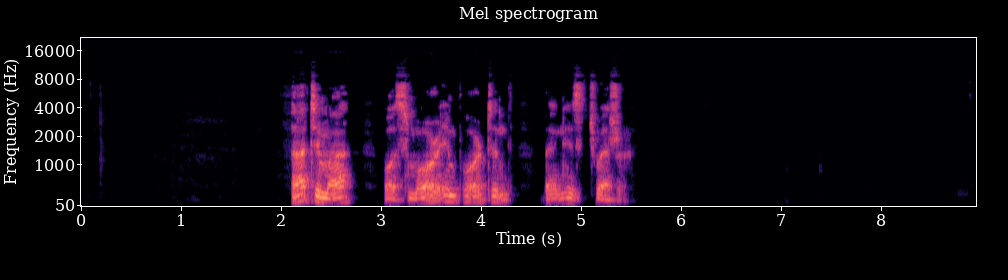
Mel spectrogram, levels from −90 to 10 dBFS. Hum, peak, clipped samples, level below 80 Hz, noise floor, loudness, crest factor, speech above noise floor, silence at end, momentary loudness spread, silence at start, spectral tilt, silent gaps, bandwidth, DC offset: none; -2 dBFS; under 0.1%; -64 dBFS; -90 dBFS; -20 LUFS; 22 dB; 71 dB; 3.55 s; 12 LU; 2.1 s; -4 dB/octave; none; 9.6 kHz; under 0.1%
